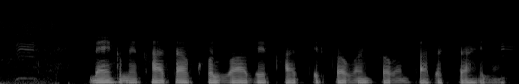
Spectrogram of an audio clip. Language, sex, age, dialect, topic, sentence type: Bhojpuri, male, 18-24, Western, banking, question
